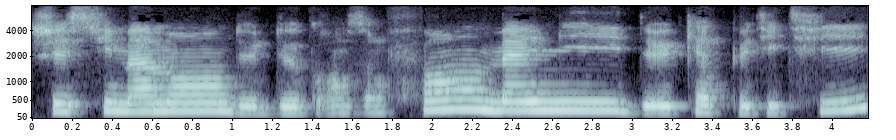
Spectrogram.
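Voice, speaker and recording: A woman with a fairly high pitch. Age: 60s. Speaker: coach and psychotherapy practitioner. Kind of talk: interview testimony.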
